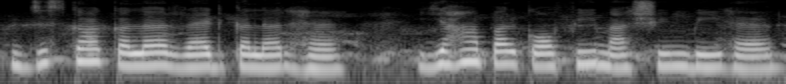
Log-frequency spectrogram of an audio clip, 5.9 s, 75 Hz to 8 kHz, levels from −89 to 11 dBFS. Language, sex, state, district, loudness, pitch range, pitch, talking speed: Hindi, female, Odisha, Sambalpur, -15 LUFS, 190-230 Hz, 205 Hz, 110 wpm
